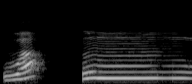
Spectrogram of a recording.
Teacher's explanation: मीम पर गुन्ना होगा, स्टे करना है। व उम्मिही, मी को नहीं खींचेंगे, जेर है, हा को खींचेंगे, उसके नीचे खड़ी जेर है इसलिए।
